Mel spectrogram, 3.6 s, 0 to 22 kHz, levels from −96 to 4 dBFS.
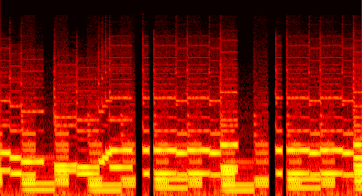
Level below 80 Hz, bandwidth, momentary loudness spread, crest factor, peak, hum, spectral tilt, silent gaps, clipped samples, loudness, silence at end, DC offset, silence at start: -48 dBFS; 10.5 kHz; 3 LU; 14 dB; -8 dBFS; none; -8 dB/octave; 1.36-1.42 s, 2.69-2.75 s; under 0.1%; -23 LUFS; 0 s; under 0.1%; 0 s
